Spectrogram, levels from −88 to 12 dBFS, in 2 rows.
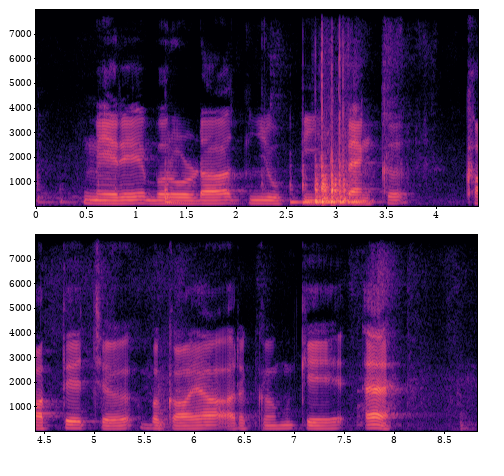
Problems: none marked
